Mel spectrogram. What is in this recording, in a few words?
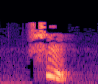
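"事", Mandarin Chinese; hsk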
